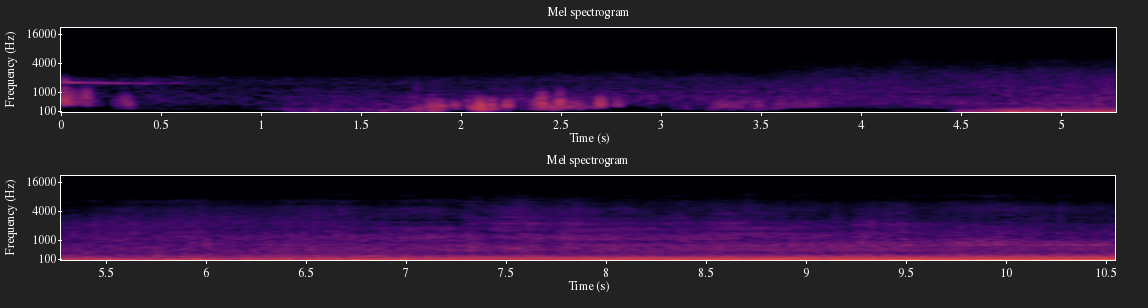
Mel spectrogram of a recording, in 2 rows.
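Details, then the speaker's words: All-original 1959 VW Beetle driving in first gear: low engine drone with regular rattling chatter about three per second, sounds better in second gear; transmission chatter in first gear. "it really does make a weird noise in first gear huh yeah it sounds better right when you get the second yeah first gear is messed up"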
